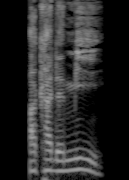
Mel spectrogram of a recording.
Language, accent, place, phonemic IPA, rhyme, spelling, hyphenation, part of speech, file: German, Germany, Berlin, /akadeˈmiː/, -iː, Akademie, Aka‧de‧mie, noun, De-Akademie.ogg
- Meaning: academy (learned society)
